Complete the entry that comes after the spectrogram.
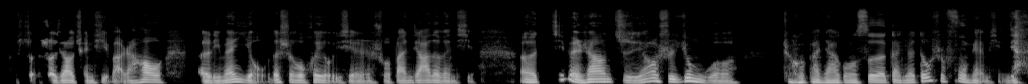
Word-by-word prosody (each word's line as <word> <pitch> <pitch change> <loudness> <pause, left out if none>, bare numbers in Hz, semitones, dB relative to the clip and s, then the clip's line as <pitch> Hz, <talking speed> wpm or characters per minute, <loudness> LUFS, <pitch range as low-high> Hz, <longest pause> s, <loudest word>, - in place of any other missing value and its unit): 社 - - -8
社 - - +1
交 90 0 +4
群 85 -1 -5
体 85 - -6
吧。 - - -2
然 85 +2 -2
后， 105 -1 +3 0.4
呃， 85 - +4
里 85 0 +1
面 110 +7 +4
有 90 -2 -1
的 - - +3
时 105 0 -3
候 90 -2 +2
会 100 +4 +1
有 90 - 0
一 - - -6
些 85 0 -3
人 80 -2 -4
说 80 +1 -7
搬 85 +1 -1
家 95 +1 +2
的 95 - +2
问 80 -2 -2
题。 - - -14 0.4
呃， 105 -2 +3
基 215 -1 -7
本 160 - +4
上 125 +3 +4
只 85 -5 -3
要 125 +11 +2
是 125 -5 +1
用 135 -1 +3
过 85 -2 -3 0.4
这 - - -7
个 105 - +1
搬 100 -2 -1
家 95 -1 +2
公 95 0 -1
司 105 +3 +1
的 100 -1 +3
感 95 -2 -2
觉 100 +2 +1
都 155 +9 +1
是 170 -4 -4
负 130 -1 -1
面 90 -2 -2
评 80 - -16
价， - - +1
95 Hz, 290 characters per minute, -24 LUFS, 85-110 Hz, 0.4 s, 交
